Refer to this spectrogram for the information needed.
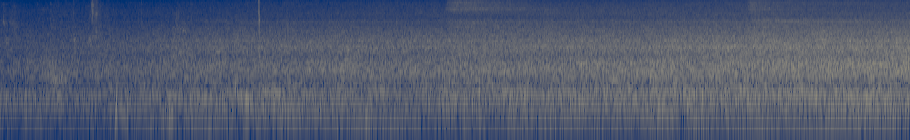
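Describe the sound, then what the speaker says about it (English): A Great Western Railway train pulls out of Worcester Foregate Street station, heard from inside as a steady low rumble of wheels and engine that builds slowly. "We're now leaving Worcester Foregate Street Station on this Great Western Railway service"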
